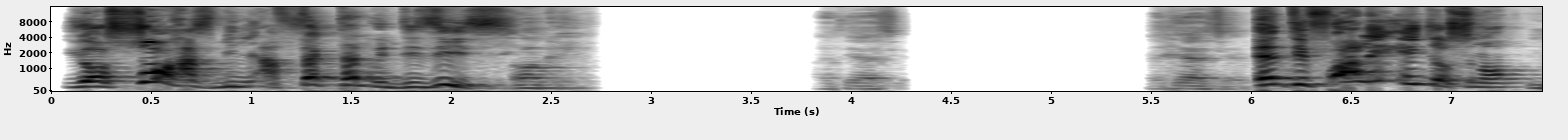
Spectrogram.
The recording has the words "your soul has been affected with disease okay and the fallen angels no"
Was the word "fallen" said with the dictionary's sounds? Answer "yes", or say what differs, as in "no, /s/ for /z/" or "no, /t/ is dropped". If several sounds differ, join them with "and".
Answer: no, /n/ is dropped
